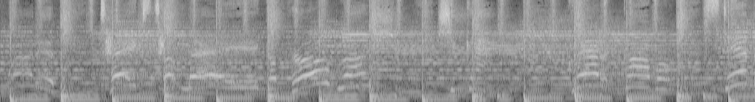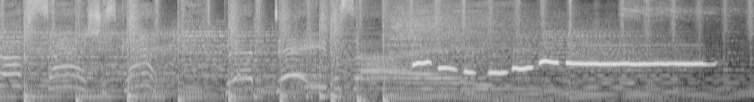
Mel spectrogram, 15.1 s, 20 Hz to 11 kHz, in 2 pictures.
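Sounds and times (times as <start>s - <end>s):
upbeat pop backing track: 0.0s - 15.0s
bright whistled melody: 11.5s - 15.0s.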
